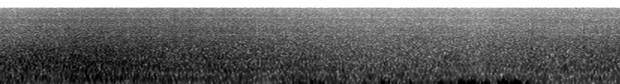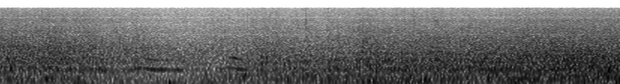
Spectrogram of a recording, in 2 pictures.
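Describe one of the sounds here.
Small waves wash onto a sandy shore and break gently.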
